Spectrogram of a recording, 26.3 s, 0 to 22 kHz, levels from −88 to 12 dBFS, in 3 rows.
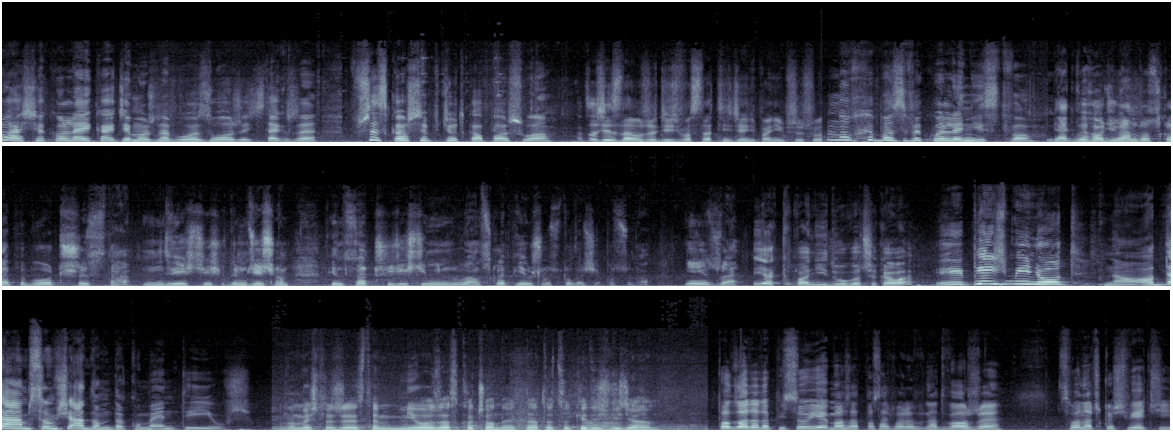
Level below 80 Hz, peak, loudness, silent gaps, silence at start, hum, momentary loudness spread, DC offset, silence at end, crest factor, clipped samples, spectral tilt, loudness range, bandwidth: -38 dBFS; 0 dBFS; -19 LUFS; none; 0 s; none; 13 LU; under 0.1%; 0 s; 20 dB; under 0.1%; -4 dB/octave; 7 LU; 16 kHz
